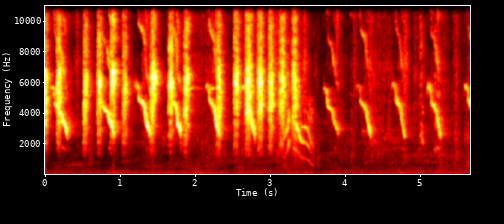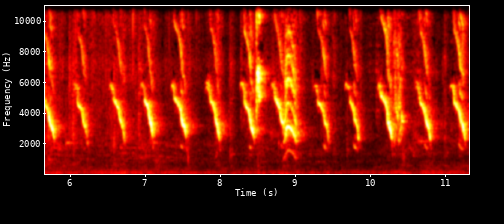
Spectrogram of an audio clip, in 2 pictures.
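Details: Lovebirds feeding with budgie parrots give loud, shrill chirps. A quick burst of crowded high notes gives way to a steady series of downward-sweeping squeaks, about two each second, with brief gaps between.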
